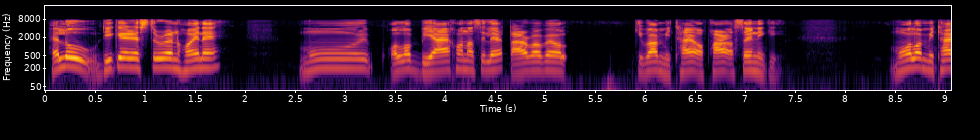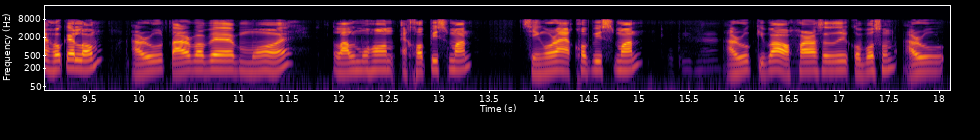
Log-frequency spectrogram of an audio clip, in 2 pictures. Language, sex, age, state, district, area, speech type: Assamese, male, 45-60, Assam, Dhemaji, rural, spontaneous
